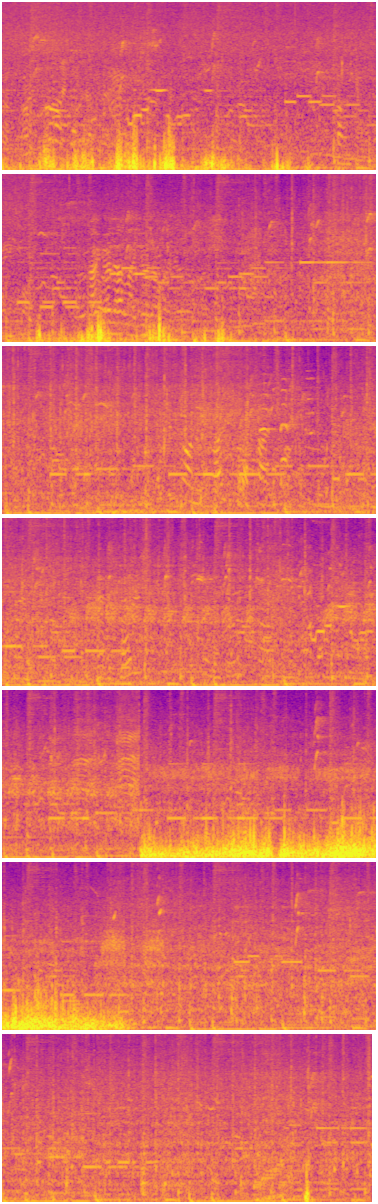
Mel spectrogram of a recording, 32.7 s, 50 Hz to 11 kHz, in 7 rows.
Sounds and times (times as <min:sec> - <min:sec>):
Music: 0:00.0 - 0:32.6.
